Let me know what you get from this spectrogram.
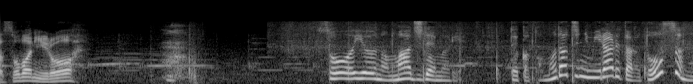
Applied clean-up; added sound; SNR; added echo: none; none; none; none.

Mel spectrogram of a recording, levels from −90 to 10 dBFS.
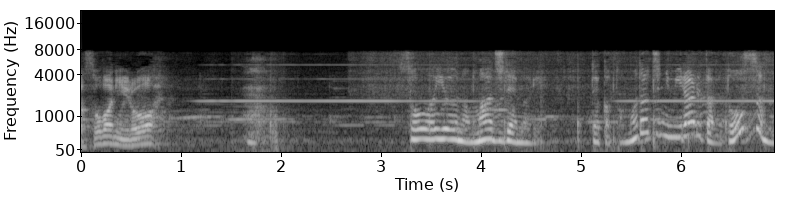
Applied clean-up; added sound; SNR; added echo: none; Wind instrument, woodwind instrument; 15 dB; reverberation time 1.7 s.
